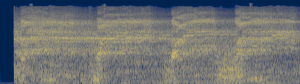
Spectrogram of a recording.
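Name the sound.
piglet squealing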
